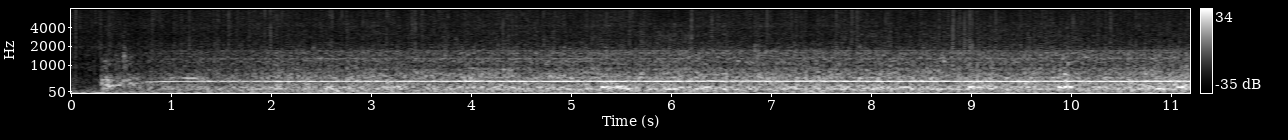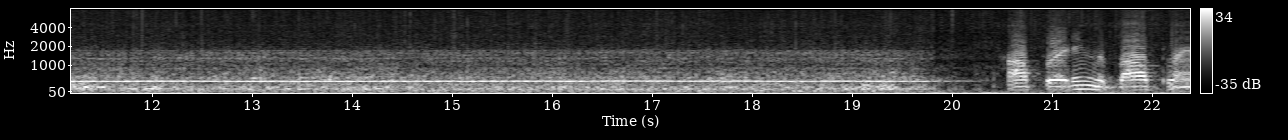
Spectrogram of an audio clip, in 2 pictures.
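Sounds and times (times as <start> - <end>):
submarine periscope motor being raised: 0.3 - 20.4
speech: 21.2 - 22.3.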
